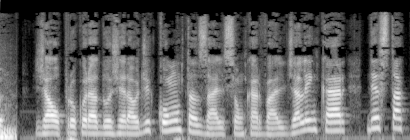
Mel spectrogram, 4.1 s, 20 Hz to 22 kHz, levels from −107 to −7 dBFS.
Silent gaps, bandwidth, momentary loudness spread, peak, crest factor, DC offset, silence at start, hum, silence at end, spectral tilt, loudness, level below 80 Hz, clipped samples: none; 16 kHz; 6 LU; 0 dBFS; 16 dB; under 0.1%; 0 s; none; 0.05 s; -4.5 dB/octave; -18 LUFS; -32 dBFS; under 0.1%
